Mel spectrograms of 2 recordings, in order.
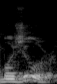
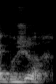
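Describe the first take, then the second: First: "bonjour" with a clearly sounded final r; neutral accent. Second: "bonjour" with the final r softened away; native French accent. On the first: Teacher showing learners the neutral bonjour, neutral accent. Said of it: "in a neutral way like". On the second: Teacher showing how a French person says it, native accent. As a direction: say "bonjour" as a native, r barely sounded. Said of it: "how exactly a French person is gonna speak". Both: Shown as a demonstration.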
